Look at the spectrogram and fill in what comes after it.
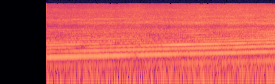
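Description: Triumph sport motorcycle's engine under hard acceleration in one gear, its pitch rising steadily and evenly. It starts abruptly about a second in.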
